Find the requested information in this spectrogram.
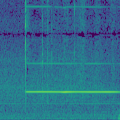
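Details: A click, then a steady high-pitched electronic tone as a Vela adult/pediatric ventilator is switched on at its main power switch in a demonstration; a normal start-up beep.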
